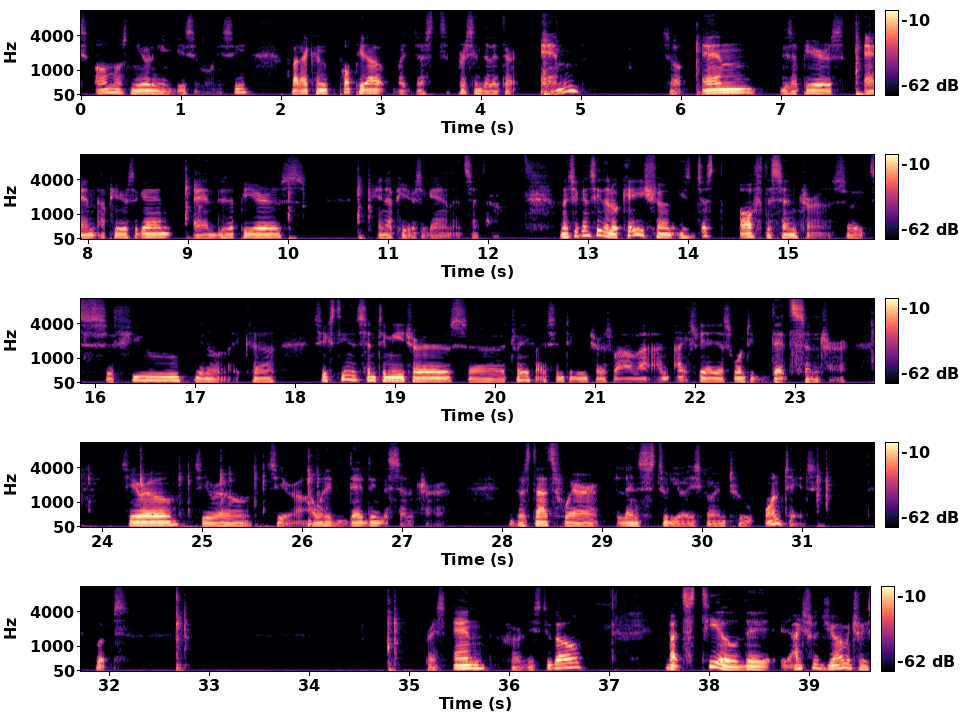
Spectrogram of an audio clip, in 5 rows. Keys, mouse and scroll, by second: 4.7 n, 6.1 n, 7.7 n, 9.0 n, 10.0 n, 21.9-25.5 drag, 23.8-26.0 typing, 24.4 Tab, 25.2 Tab, 27.0 click, 31.2 n, 32.6 Escape, 34.8 n.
